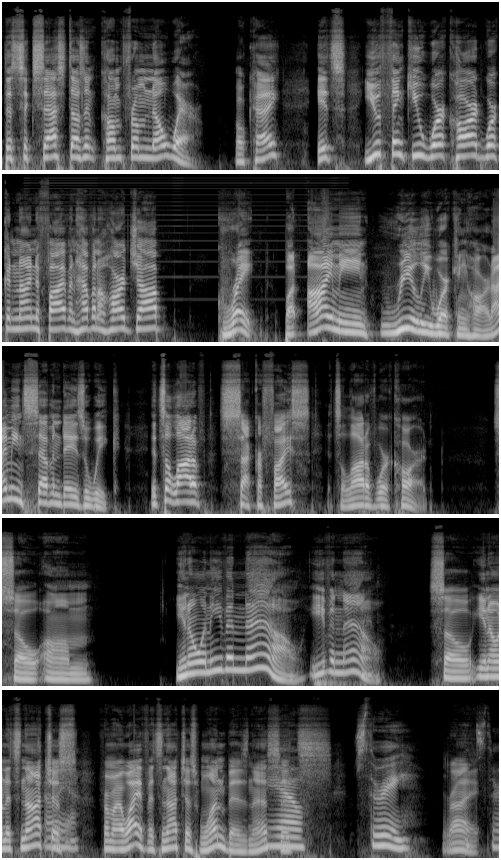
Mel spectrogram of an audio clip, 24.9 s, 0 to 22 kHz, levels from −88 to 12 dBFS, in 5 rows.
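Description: Speech clip: USB bus current leaking through power or ground puts a steady 1 kHz whine, strongest at 2 kHz and about 40 dB down, under 5.19–8.44 s, between "you work hard working" and "really working hard I".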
